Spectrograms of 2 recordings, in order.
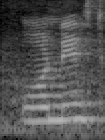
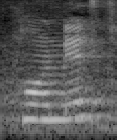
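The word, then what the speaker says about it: honest: है ये ठीक है अब ये एच से स्टार्ट हो रहा है लेकिन हम इसको पढ़ते क्या है ऑनेस्ट पढ़ते हैं ओ ऑनेस्ट पढ़ेंगे ठीक है होनेस्ट नहीं पढ़ रहे है पढ़ेंगे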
